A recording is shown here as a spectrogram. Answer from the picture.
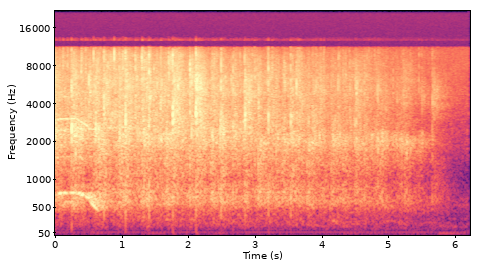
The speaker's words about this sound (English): Who can give God a clap of praise for that?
